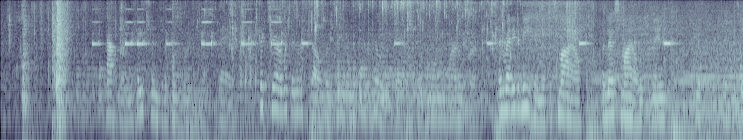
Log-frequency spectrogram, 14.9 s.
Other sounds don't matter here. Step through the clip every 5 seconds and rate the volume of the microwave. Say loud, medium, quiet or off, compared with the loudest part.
loud, medium, loud.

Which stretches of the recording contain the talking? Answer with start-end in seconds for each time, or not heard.
2.1-14.8.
